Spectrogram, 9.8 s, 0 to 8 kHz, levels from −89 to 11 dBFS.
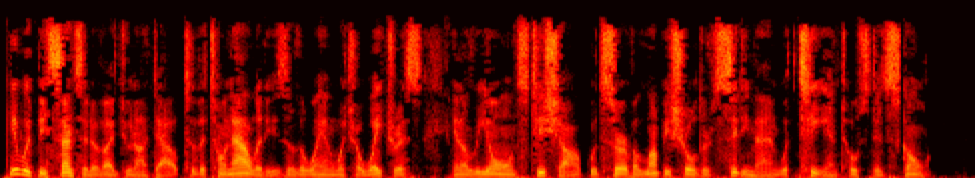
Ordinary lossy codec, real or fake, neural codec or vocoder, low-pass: MP3, 32 kbps; fake; codec, 16 kHz, 4 kbps, FunCodec, trained on LibriTTS, 50 frames a second; 7.2 kHz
